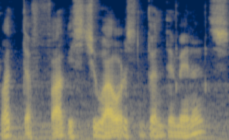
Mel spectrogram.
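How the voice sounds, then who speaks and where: A man speaks with a Spanish accent. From Catalonia, Spain (Barcelona). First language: Spanish/Catalan. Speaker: gaming streamer. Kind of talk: live stream game guide. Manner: casual, hesitant with fillers.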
